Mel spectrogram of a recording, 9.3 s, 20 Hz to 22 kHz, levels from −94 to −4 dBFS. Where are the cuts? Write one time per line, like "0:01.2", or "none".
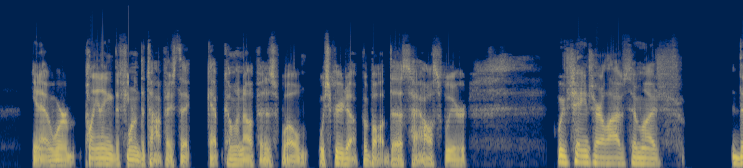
0:01.6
